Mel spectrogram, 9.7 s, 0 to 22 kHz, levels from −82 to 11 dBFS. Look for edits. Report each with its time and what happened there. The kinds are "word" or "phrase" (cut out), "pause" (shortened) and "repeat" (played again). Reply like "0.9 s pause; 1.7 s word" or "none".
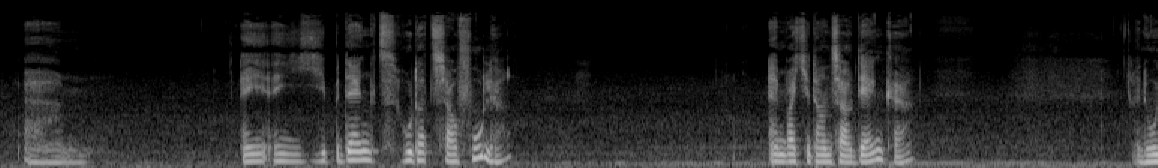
none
